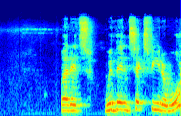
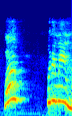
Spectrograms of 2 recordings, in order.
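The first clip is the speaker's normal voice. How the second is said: shocked what; faster than usual. Retold or imitated. Son hears shocking news from mom.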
